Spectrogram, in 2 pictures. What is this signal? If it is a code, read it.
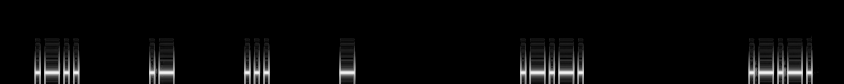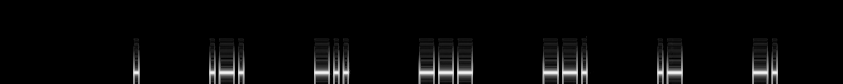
Morse code, heard as a keyed tone, about 25 wpm, spaced as for 10 wpm, 550 Hz. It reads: LAST <AR> <AR> ERDOGAN
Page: news-headlines-in-morse-code-at-10-wpm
